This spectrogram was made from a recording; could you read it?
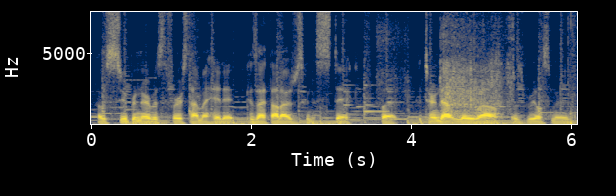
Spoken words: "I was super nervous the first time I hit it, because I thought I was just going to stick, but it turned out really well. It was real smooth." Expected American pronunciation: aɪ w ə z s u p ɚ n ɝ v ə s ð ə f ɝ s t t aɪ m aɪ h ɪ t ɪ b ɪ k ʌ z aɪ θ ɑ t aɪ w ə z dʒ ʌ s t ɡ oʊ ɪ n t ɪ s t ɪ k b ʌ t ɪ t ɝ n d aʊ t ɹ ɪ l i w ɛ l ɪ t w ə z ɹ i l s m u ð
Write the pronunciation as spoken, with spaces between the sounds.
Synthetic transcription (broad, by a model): aɪ w ə z s u p ɚ n ɝ v ə s ð ə f ɝ s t t aɪ m aɪ h ɪ t ɪ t k ʌ z aɪ θ ɑ t aɪ w ə z dʒ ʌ s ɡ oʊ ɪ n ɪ s t ɪ k b ʌ t ɪ t ɝ n d aʊ t ɹ ɪ l i w ɛ l ɪ t w ə z ɹ i l s m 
